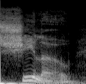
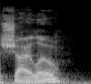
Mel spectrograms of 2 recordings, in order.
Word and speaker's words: Shiloh: But Shiloh originally meant, it's a Hebrew word that actually means, it's pronounced Shiloh. In fact, that's how the Jews today pronounce it. If you go to Shiloh in Israel, they refer to it as Shiloh.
